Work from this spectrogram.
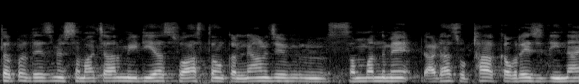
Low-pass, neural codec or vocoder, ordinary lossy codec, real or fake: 7.2 kHz; codec, 24 kHz, 3.1 kbps, DualCodec; MP3, 32 kbps; fake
